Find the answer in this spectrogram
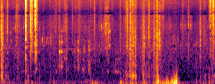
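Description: Scattered light clicks and knocks of car wiring-harness connectors and a sheet-metal head-unit housing being handled at the dashboard, loudest about three seconds in.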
